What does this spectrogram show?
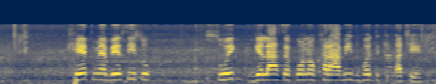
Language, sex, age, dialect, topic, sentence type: Maithili, female, 31-35, Bajjika, agriculture, question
